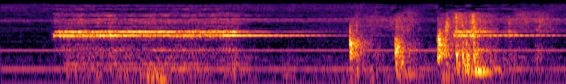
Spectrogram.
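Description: A telephone rings in a steady, sustained electronic tone at close range, followed by a few sharp clunks and handling knocks as the receiver is picked up.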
